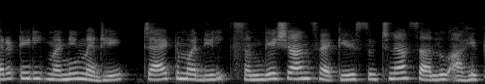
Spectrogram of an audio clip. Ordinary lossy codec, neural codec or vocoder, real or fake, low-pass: none; codec, 16 kHz, 0.5 kbps, FunCodec, trained on LibriTTS, 25 frames a second; fake; 7.2 kHz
